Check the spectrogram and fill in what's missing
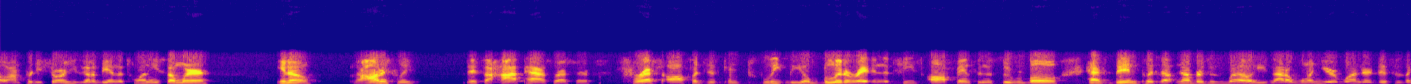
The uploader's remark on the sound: I also take live callers!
